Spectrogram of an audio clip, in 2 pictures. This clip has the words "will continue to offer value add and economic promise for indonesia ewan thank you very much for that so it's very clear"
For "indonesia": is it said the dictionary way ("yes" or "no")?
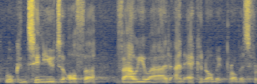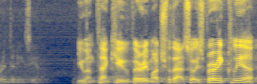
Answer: no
